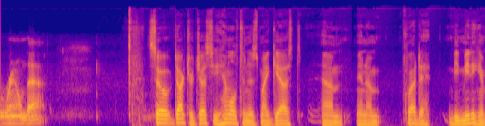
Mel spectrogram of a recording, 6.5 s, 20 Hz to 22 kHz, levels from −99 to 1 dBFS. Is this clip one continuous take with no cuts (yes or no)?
no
